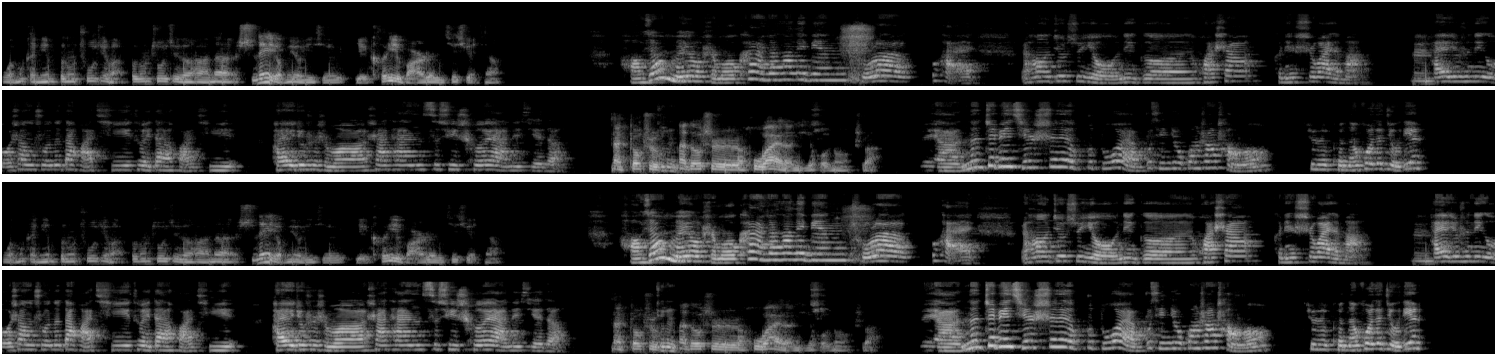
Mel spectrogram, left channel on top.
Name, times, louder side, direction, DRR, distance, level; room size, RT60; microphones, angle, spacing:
voice 1, 0.0-5.0 8.4-8.7 14.1-14.3 21.0-23.7, left 4 dB, 65° left, 0.4 m, -29 dB
voice 2, 5.9-13.7 14.3-17.3 17.6-20.6 21.5-21.7 24.1-27.6 28.0-29.1, right 4 dB, 55° right, 0.5 m, -25 dB
2.6 x 2.0 x 3.0 m
head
